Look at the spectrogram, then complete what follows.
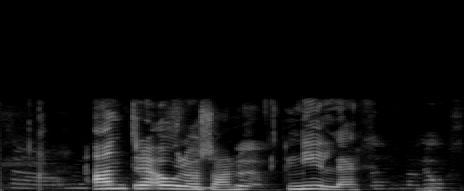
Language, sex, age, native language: Icelandic, female, 12, Icelandic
